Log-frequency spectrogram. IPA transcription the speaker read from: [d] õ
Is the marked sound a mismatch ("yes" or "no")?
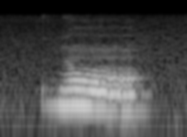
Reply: no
